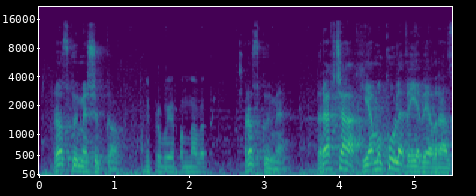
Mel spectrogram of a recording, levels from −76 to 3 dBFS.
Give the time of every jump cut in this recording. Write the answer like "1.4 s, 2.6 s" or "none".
none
